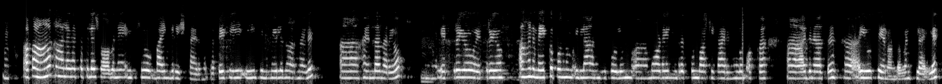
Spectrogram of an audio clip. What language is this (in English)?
Malayalam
